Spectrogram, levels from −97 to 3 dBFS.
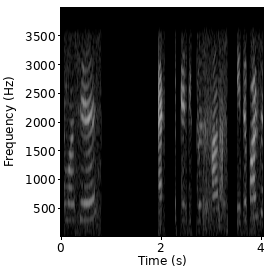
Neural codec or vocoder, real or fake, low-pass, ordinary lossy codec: none; real; 3.6 kHz; none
